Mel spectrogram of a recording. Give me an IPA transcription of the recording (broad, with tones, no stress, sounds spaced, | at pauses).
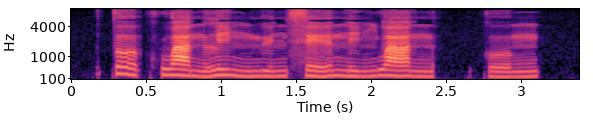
t̪ ɤ˥˨ kʰ w a˥˨ n l i˥˨ ŋ m y˨˦ n s e˨˦ ɪ̯ n̪ i˨˦ ŋ w a˧ n | k ʊ˨˦ ŋ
